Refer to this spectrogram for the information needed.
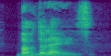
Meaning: feminine singular of bordelais
- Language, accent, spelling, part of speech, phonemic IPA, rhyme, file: French, Canada, bordelaise, adjective, /bɔʁ.də.lɛz/, -ɛz, LL-Q150 (fra)-bordelaise.wav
